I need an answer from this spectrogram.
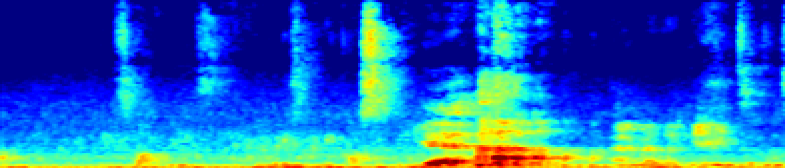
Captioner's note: laughs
